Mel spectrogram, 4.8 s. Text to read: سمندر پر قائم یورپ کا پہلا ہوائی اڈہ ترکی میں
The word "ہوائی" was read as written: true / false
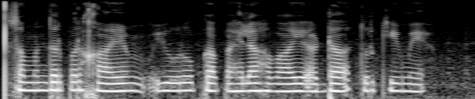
true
